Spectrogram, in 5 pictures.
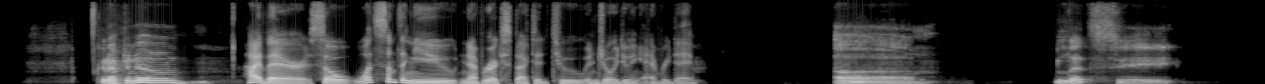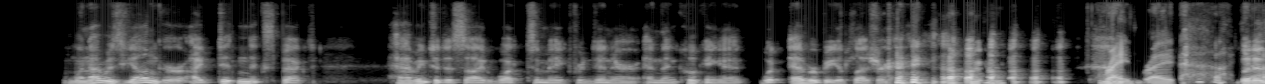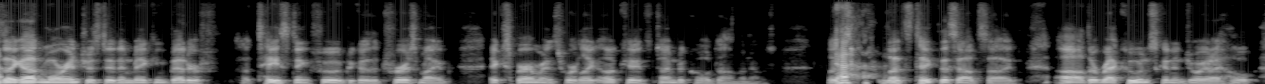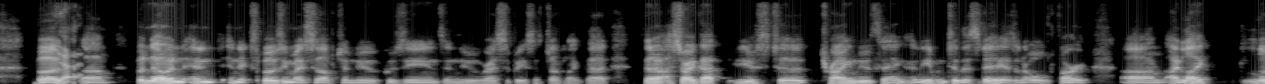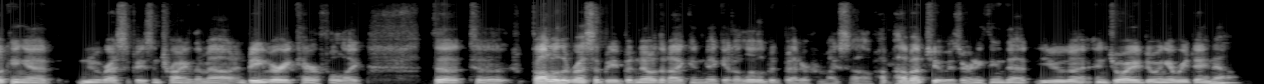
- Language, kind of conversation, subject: English, unstructured, What did you never expect to enjoy doing every day?
- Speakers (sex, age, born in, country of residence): male, 35-39, United States, United States; male, 70-74, Venezuela, United States
- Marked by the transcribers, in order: other background noise; laugh; swallow; chuckle; laughing while speaking: "Yeah"; tapping; laughing while speaking: "Yeah"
